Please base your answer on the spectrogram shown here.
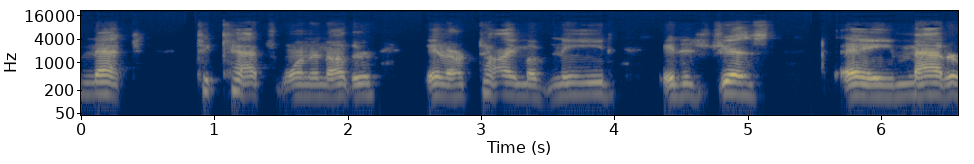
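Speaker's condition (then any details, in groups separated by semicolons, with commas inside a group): Cerebral palsy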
